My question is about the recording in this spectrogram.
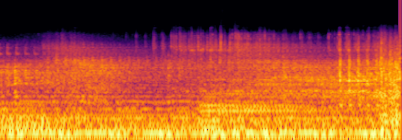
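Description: Experimental drone music: a heavy, continuous low rumbling drone with a noisy haze above it, and fine crackling clicks that come in about halfway through and again near the end.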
